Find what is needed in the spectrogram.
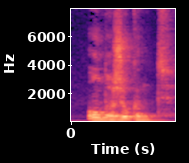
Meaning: present participle of onderzoeken
- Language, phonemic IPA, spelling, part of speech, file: Dutch, /ˌɔndərˈzukənt/, onderzoekend, verb / adjective, Nl-onderzoekend.ogg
